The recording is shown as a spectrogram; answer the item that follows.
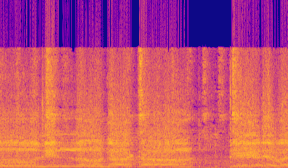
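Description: Men singing a Telugu Christian worship song together, holding long notes, with a short break in the singing about three seconds in.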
